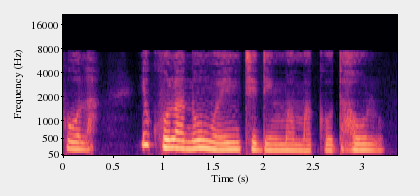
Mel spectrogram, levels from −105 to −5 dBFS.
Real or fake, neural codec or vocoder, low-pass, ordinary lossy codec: fake; codec, 16 kHz, 0.4 kbps, LongCat-Audio-Codec; 7.2 kHz; none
